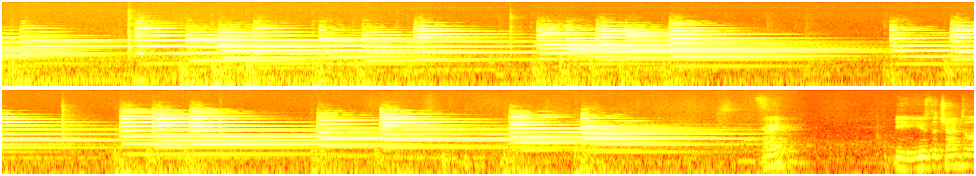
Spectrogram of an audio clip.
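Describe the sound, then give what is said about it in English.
Bright, bell-like pipe organ chimes ring out in a steady melodic sequence, each struck tone sustaining and overlapping the next, resonant and fairly loud before fading near the end. “Chimes way over there, the pipes right here, I can imagine.”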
